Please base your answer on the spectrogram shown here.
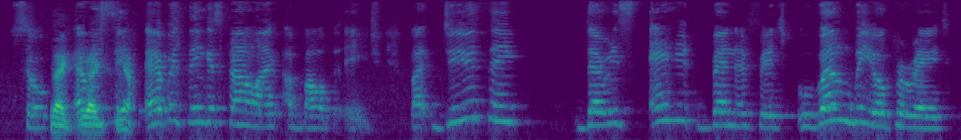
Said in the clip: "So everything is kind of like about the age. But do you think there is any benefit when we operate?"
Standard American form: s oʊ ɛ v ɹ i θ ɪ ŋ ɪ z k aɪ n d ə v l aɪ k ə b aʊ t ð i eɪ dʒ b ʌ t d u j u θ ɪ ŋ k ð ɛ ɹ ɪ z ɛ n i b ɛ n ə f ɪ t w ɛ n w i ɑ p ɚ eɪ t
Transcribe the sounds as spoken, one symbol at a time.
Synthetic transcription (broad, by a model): s oʊ ɛ v ɹ i θ ɪ ŋ ɪ z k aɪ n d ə l aɪ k ə b aʊ t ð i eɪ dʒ b ʌ t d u j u θ ɪ ŋ k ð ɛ ɹ ɪ z ɛ n i b ɛ n ə f ɪ t w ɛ n w i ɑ p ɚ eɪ t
